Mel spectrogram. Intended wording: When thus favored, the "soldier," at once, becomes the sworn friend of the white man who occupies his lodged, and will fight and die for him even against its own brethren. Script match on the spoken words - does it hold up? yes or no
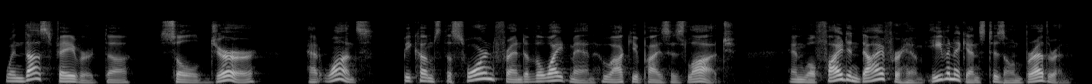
no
